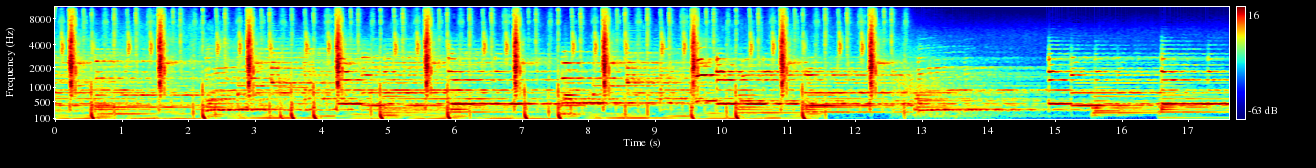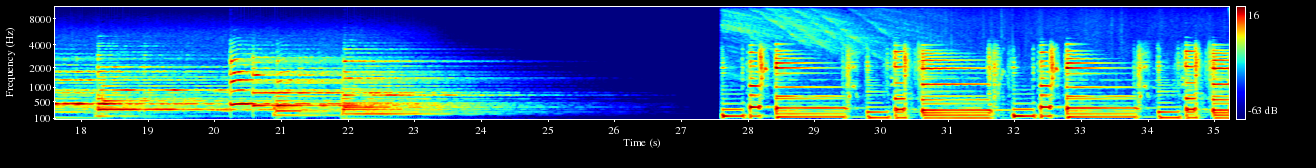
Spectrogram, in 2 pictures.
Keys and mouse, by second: 1.7 double click, 2.8 alt+click, 5.3 double click, 5.9 alt+click, 7.3 ctrl+alt+click, 8.3 alt+shift+click, 9.1 alt+click, 10.6 f, 12.2 double click, 14.8 alt+click, 16.3 double click, 19.1 ctrl+alt+click, 20.9 double click, 30.9 click, 33.5 f, 35.0 double click.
